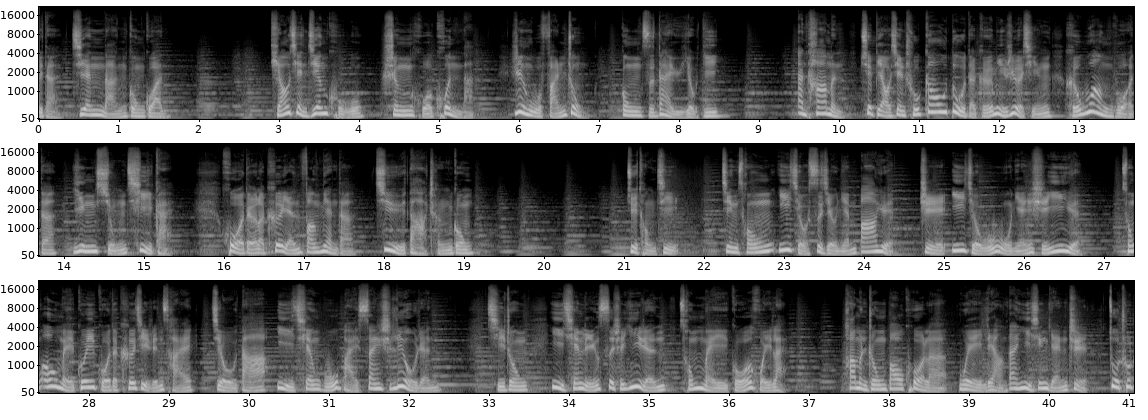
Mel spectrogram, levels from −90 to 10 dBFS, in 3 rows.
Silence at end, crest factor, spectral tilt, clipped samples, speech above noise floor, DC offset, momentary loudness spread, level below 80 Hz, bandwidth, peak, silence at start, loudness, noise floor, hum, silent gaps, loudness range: 0 s; 20 dB; -5.5 dB/octave; under 0.1%; 26 dB; under 0.1%; 9 LU; -50 dBFS; 17.5 kHz; 0 dBFS; 0 s; -19 LUFS; -44 dBFS; none; none; 3 LU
